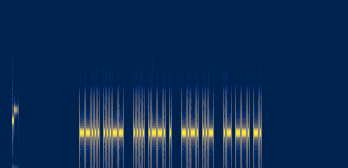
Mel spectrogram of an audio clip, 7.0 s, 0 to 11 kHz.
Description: Morse code, heard as a keyed tone, about 40 wpm, 700 Hz. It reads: 73 HPE CU AGN
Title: Common QSO Phrases Encore 40wpm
